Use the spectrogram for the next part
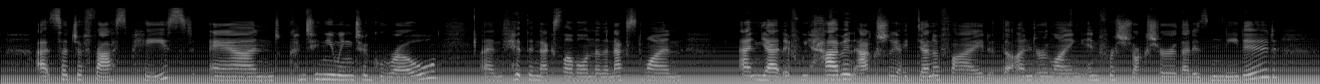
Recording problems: electrical hum; loud; throughout; 50 Hz, 6 dB below the speech

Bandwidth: 14.5 kHz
